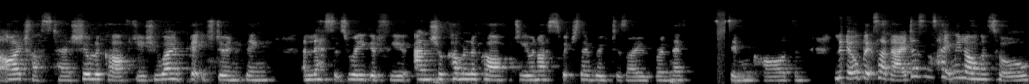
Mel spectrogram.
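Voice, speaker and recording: A woman talks at a very fast pace. Her fairly high pitch shows ordinary variation. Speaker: utility sales agent. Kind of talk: training talk.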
